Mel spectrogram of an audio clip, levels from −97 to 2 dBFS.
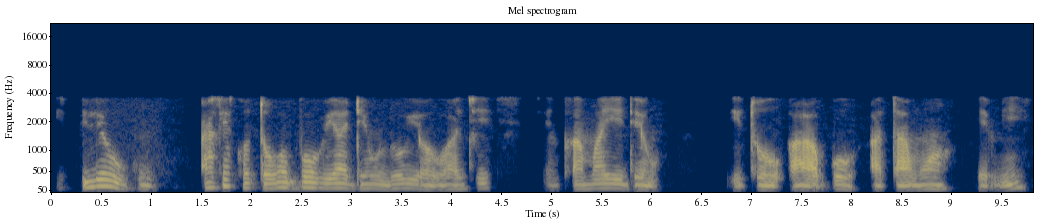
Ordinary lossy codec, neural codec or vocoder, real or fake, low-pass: none; vocoder, 44.1 kHz, 80 mel bands, Vocos; fake; 3.6 kHz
